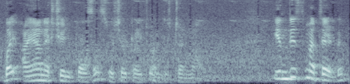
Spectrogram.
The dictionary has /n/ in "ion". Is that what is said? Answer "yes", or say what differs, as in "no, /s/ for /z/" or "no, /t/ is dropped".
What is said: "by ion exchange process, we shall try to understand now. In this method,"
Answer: yes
